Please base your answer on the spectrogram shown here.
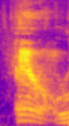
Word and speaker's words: Harrell: So James Earl Jones and Paul, how do you pronounce it? Harrell.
